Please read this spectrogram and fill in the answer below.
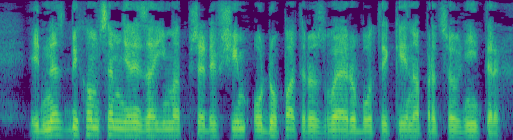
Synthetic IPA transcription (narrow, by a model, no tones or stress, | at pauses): ʔɪdnɛzbɪxo̞msɛmɲɛlɪzajiːmat̪̚pr̥ɛdɛfʃiːmʔo̞do̞pat̪ɾo̞zvo̞jɛɾo̞bo̞t̪ɪkɪnapɾat͡so̞vɲiːt̪r̩x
